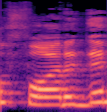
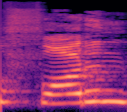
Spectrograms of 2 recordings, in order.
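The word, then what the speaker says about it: foreign: तो किसी शब्द में जी के तुरंत बाद अगर एन लगा हुआ रहता है तो जी बेचारा साइलेंट हो जाता है। जी के तुरंत बाद एन लगा हुआ हो। जैसे इसको फॉरेगन नहीं इसको फॉरेन पढ़ते हैं।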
